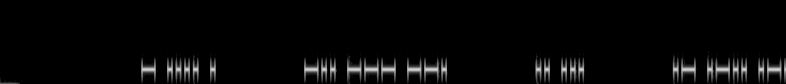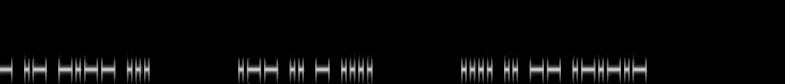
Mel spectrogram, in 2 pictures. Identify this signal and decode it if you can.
Morse code, heard as a keyed tone, about 28 wpm, 700 Hz. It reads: THE DOG IS ALWAYS WITH HIM.
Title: 3x Word-Spacing - Sentences from Top 400 Words - 28wpm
